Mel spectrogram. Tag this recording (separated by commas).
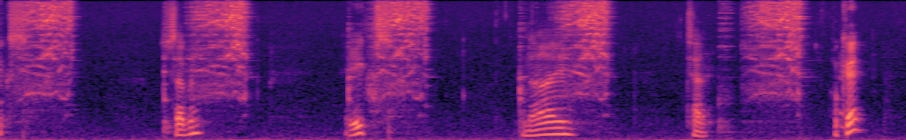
sharpen knife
